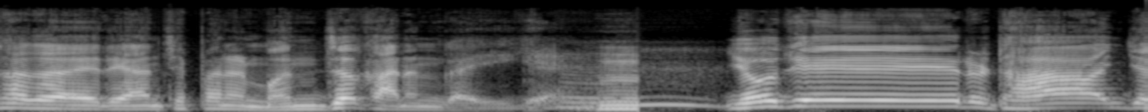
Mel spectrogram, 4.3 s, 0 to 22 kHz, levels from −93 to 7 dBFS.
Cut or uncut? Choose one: cut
